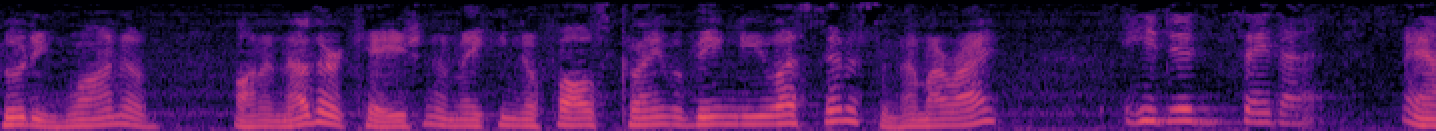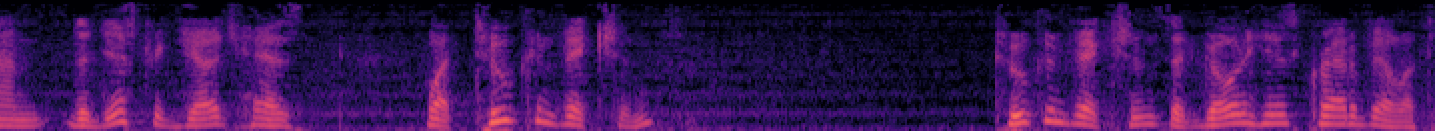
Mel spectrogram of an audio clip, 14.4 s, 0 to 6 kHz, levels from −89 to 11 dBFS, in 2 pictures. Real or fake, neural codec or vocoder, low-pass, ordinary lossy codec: real; none; 5.4 kHz; Opus, 32 kbps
